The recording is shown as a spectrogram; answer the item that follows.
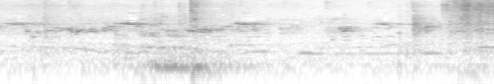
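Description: Faint, garbled voice audio from an ongoing phone call coming through a small phone's earpiece, with a sharp click about a second in.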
